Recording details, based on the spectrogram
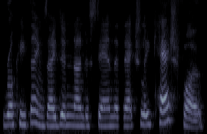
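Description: A woman's voice: mid-range voice, moderate pace, darkish tone. Chatty New Zealand woman in her forties. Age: 40s. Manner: chatty, lots of fillers and quoted self-talk. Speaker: guest. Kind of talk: casual interview chat.

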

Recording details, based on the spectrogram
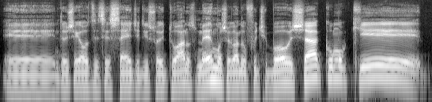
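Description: A man in his forties from Argentina, speaking with an Argentine Spanish accent, a TV sports producer telling his career story in halting speech with many restarts. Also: fairly low pitch, fairly even intonation, darkish tone, smooth, no room sound, clean studio sound. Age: 40s.

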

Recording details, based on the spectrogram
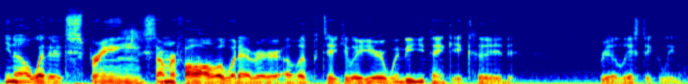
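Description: Guy with a really low voice chatting on a gaming podcast, kinda rambly, some hum and noise behind him. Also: fairly even intonation, normal speed. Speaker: podcast host. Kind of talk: casual gaming podcast discussion.

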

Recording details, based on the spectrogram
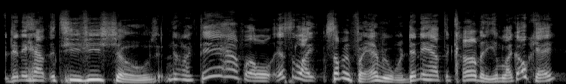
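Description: A man hosts a podcast with a bright, husky voice that leaps up and down in pitch. He talks in an enthusiastic, casual way, laughing often and repeating himself. The sound is dry and close. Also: wildly swooping pitch, quick pace, no echo. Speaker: podcast host.

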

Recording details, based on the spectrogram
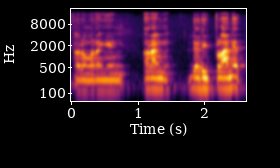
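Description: A man's voice: medium pitch, flat delivery, moderate pace, fairly bright tone. A young man from Bekasi chatting casually on a podcast as a student guest, slangy and advice-giving. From Bekasi, West Java. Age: young adult. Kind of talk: casual chat.

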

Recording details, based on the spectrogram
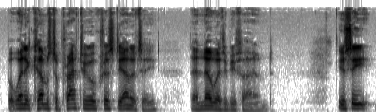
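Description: A man with a cold giving a short devotional Bible talk, earnest and measured, his phrases sinking low at the ends. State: has a cold. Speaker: preacher.

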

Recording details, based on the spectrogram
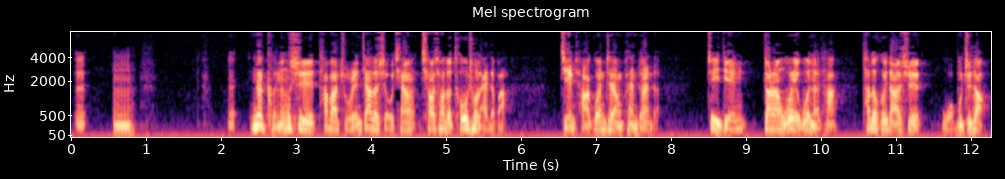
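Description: A man's voice: on the high side, sing-song, normal speed, sharp tone, heavily acted. A man acting an earnest police inspector in a radio drama, explaining politely with some hesitation.

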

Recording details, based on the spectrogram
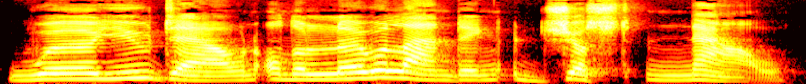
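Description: A woman's voice: on the low side, slow, lo-fi sound. Woman doing a blustering, irate father. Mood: furious. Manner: spluttering, clipped, compressed fury. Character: irate, blustering middle-aged father roused from sleep.

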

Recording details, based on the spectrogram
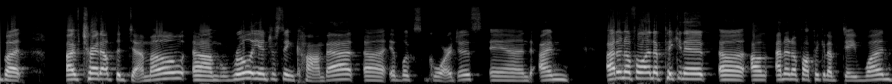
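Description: A woman in her thirties co-hosting a podcast, chatting in an upbeat way about upcoming games. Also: medium pitch. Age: 30s. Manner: chatty, upbeat, laughs often. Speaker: podcast co-host. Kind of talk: casual chat.

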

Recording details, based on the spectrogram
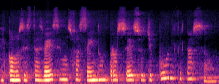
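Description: A woman leading a guided meditation in a soothing, unhurried way, with short phrases and long pauses. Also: mid-range voice, dark tone, a little hiss or hum. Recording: music behind the voice. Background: meditation music.

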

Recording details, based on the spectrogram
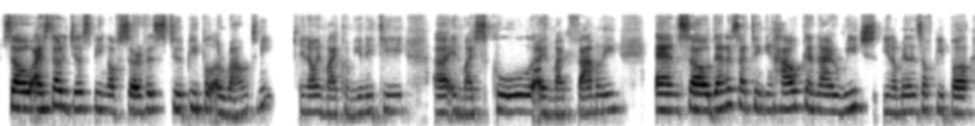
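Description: A woman's voice: medium pitch, steady tone, unhurried, a little mellow. A middle-aged woman from Belgium with a Belgian accent, telling her story as a guest in a casual interview, with light laughs. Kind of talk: interview on a video call.

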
